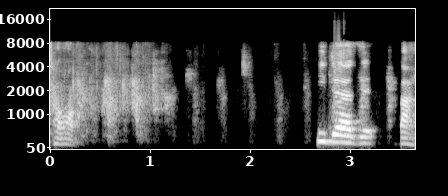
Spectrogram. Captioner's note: audience applauding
